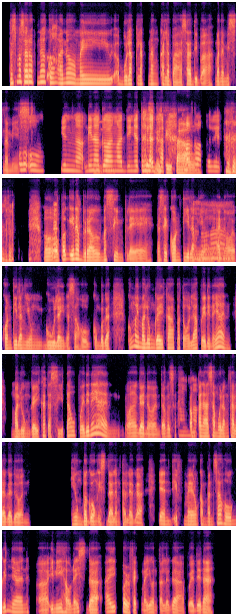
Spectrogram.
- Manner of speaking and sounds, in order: other noise; tapping; chuckle; other background noise
- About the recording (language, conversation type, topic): Filipino, podcast, Paano nakaapekto ang pagkain sa pagkakakilanlan mo?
